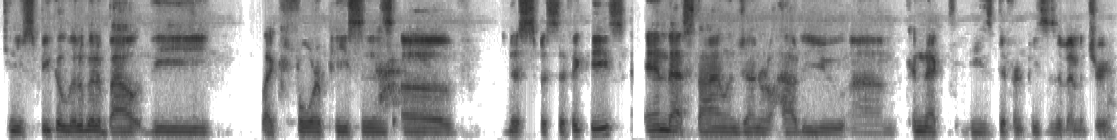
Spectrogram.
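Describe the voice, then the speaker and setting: A man's voice: deep voice, flat delivery, normal speed, dark tone, no echo. A man interviewing an artist, asking questions casually and searching for his words as he goes.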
